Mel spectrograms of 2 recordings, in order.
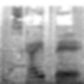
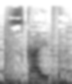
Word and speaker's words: Skype: German see the word Skype their first reaction is to pronounce it Skype a but that's boss D fiamma heist Skype one syllable call it Skype I recently had an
